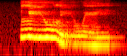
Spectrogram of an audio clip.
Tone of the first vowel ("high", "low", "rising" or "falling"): high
